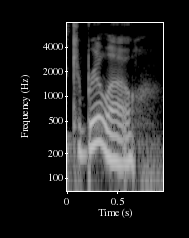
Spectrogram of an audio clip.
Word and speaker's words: Cabrillo: According to online pronunciation lady, it's Cabrillo. So we don't pronounce it. – Cabrillo. – Pronounce it like Spanish.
